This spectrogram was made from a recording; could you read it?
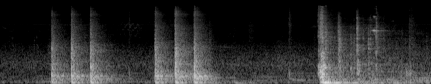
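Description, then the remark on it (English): A woman knocks on the steel door of a DVD warehouse: two quick sets of three sharp, resonant raps, then a heavier bang with a short metallic rattle. Fairly loud, no voices. “She pulls a red envelope out of her purse and walks up to the steel door of the warehouse.”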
